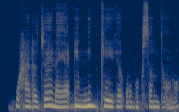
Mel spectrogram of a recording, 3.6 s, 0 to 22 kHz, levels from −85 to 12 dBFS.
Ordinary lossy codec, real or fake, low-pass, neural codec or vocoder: none; fake; none; codec, 44.1 kHz, 1.7 kbps, Pupu-Codec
